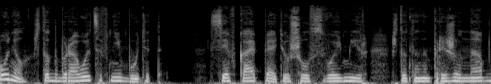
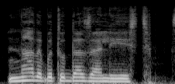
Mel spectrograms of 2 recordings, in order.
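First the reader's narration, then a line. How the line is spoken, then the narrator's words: Sigh, then speaking. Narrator (Russian): вздохнул и сказал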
